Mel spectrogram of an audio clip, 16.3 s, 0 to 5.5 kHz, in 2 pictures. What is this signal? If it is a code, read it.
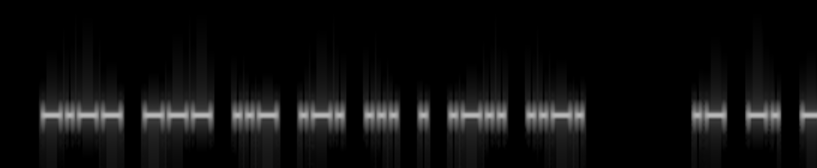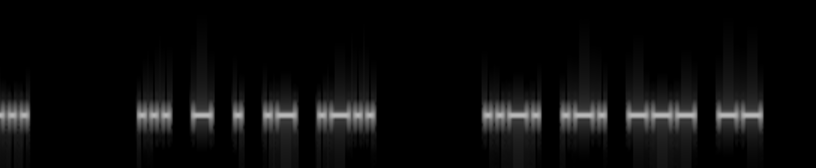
Morse code, heard as a keyed tone, about 20 wpm, 700 Hz. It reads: YOURSELF AND STEAL FROM
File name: CW / jodorowsky / 82 commandments 20-15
